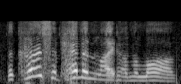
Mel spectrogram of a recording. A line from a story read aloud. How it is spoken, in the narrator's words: he exclaimed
